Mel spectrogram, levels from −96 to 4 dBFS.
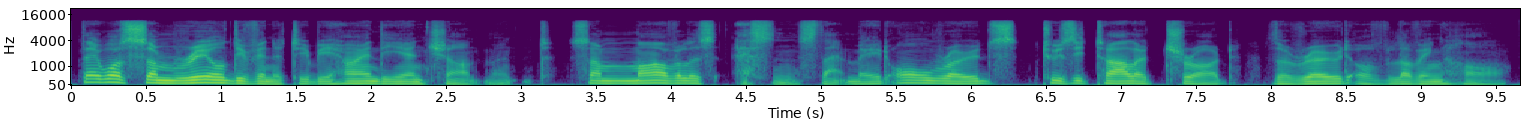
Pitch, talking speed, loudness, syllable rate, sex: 115 Hz, 135 wpm, -19 LUFS, 4.2 syllables/s, male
